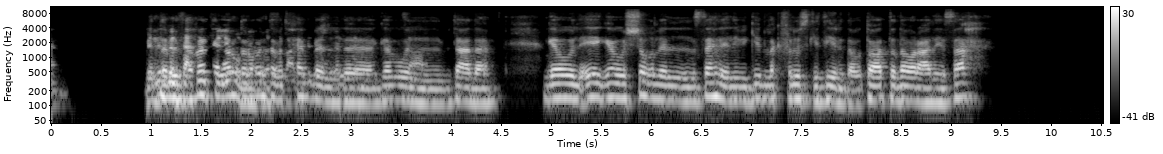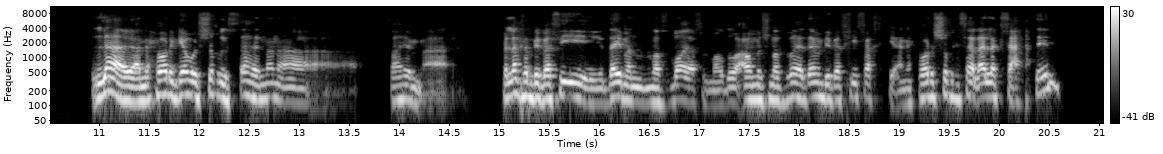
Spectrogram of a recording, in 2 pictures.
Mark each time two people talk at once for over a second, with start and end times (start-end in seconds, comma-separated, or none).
1.0-3.8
